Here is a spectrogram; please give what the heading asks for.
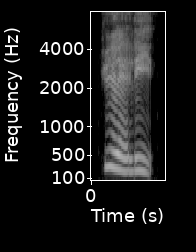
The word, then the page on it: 阅历: yuè lì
